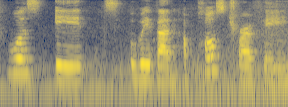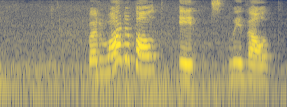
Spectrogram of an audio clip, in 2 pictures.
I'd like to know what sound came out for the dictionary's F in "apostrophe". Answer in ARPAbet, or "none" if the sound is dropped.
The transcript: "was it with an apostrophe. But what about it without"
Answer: F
